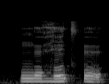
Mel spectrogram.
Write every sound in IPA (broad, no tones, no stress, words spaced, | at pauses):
ŋøɦɛ̃t͡sʼø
